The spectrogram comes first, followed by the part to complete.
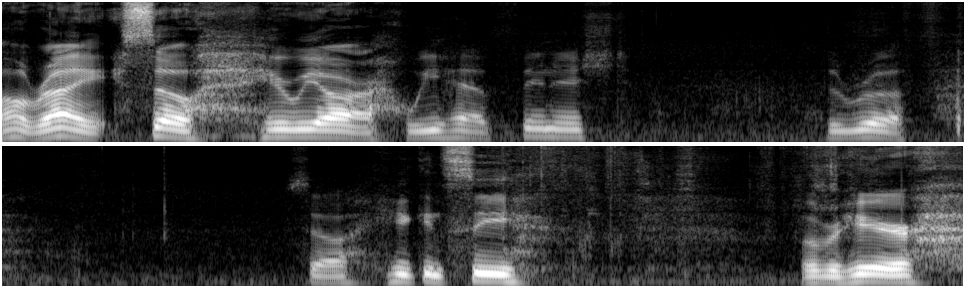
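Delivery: puffing, short of breath, winded speech. Showing viewers a just-finished roof, speaking while winded. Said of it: "sorry I'm winded".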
